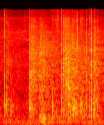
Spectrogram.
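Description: Hockey sticks and a puck clacking on a hard roller-rink floor: a handful of sharp clacks, the loudest a little past the middle and a quick pair near the end, over a faint rolling hiss.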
